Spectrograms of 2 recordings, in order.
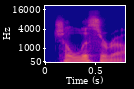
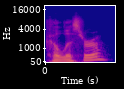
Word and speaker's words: chelicera: little foiling there graphine chelicera I almost called this chelicera when I first saw it but it's kicera is it kicera because you pronounced the CH Kiser I'm just going to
